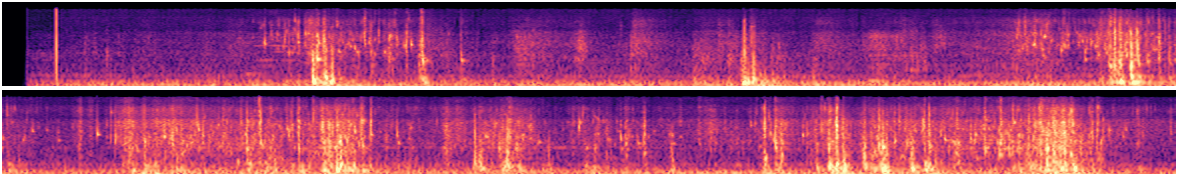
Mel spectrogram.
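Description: Hands swish and slosh through shallow water.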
